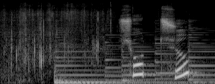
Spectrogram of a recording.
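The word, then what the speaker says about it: 焼酎: 오늘의 술은 쇼츠입니다. 쇼츠? 네. 방금 제가 소주를 잘못 말한 게 아니고요. 쇼츠가 맞습니다. 일본식 소주를 쇼츠라고 읽거든요.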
